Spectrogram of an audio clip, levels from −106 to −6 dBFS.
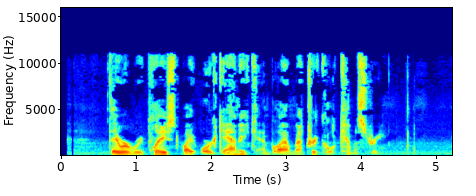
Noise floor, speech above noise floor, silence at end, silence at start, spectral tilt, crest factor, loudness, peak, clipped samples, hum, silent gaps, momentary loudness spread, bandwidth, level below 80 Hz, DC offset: -57 dBFS; 31 dB; 0.95 s; 0.65 s; -3.5 dB/octave; 20 dB; -26 LUFS; -8 dBFS; under 0.1%; none; none; 14 LU; 11.5 kHz; -60 dBFS; under 0.1%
